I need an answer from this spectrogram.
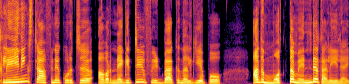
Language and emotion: Malayalam, angry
